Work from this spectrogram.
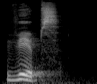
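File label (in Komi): "вепс", Komi, female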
